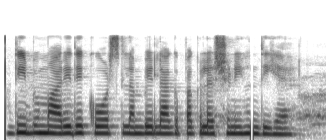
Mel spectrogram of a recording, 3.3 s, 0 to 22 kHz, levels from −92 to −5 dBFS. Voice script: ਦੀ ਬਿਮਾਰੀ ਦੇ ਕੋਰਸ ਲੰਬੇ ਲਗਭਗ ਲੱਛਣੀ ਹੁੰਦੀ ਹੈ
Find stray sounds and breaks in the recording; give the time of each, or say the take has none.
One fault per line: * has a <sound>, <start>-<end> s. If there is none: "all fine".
* has a dropout, 2.5-2.5 s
